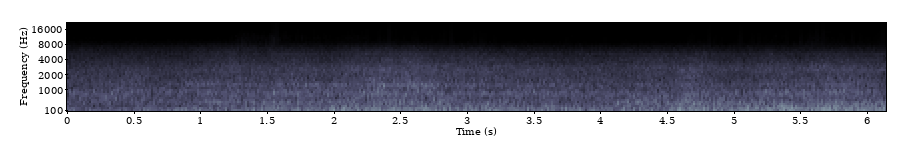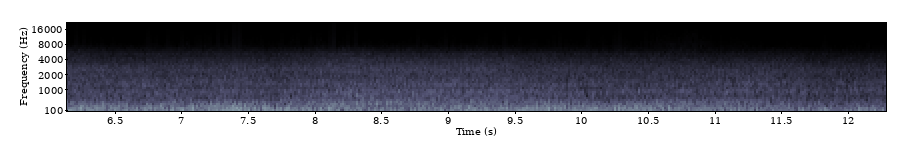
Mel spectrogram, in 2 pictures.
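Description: An airliner approaches to land at Amsterdam Schiphol Airport on a gusty crosswind day, its engines producing a loud, steady broadband roar that holds for about twelve seconds with wind buffeting the microphone.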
